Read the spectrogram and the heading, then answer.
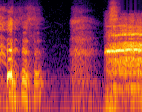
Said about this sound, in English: Poor horse. According to this... Screaming, neighing in pain.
